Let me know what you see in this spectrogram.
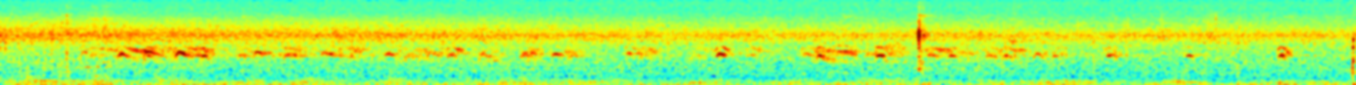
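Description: Birds calling over and over in a long run of short calls, with a single sharp click about nine seconds in.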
